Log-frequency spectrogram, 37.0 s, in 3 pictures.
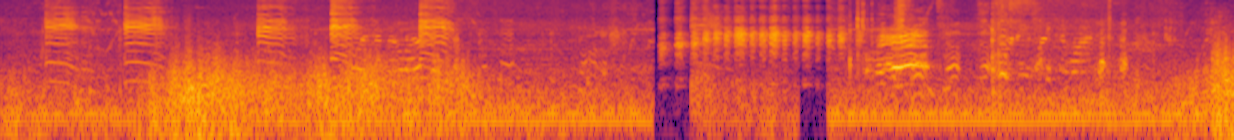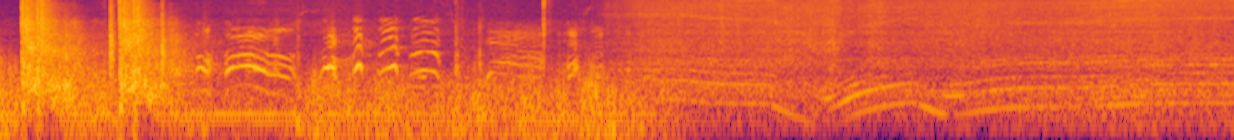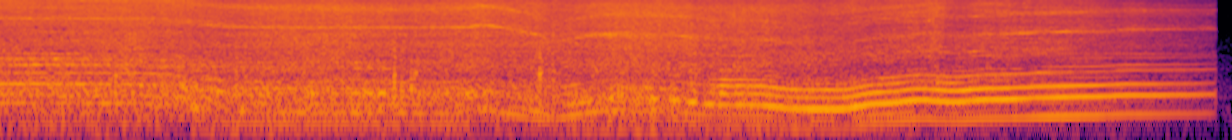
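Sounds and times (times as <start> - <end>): car engine revving: 18.3 - 36.9
thin high whine: 22.5 - 32.2.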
